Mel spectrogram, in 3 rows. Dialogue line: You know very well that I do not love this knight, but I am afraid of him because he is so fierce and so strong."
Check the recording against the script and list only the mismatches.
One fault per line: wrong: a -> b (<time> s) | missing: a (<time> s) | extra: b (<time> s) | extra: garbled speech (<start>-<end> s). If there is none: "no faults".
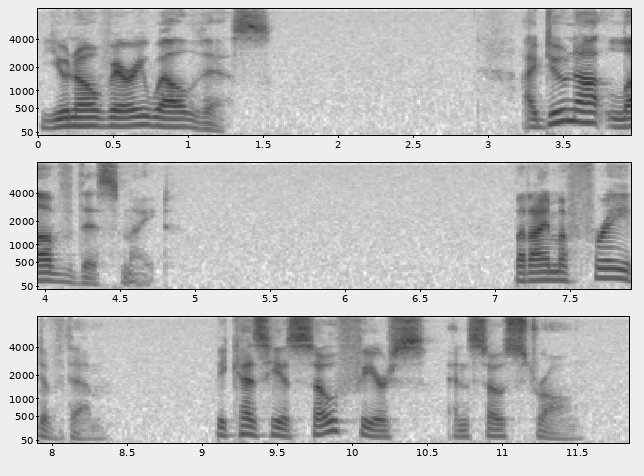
wrong: that -> this (1.0 s)
wrong: him -> them (8.1 s)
